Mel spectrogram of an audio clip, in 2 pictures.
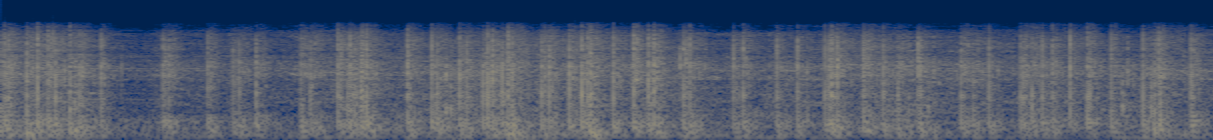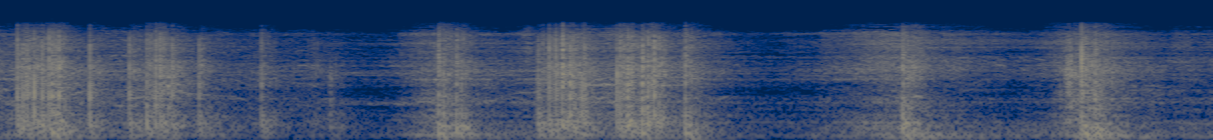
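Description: Fireworks display: a dense, rapid volley of shell bursts and crackling, thinning about seven seconds in to a handful of separate booms roughly a second apart.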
